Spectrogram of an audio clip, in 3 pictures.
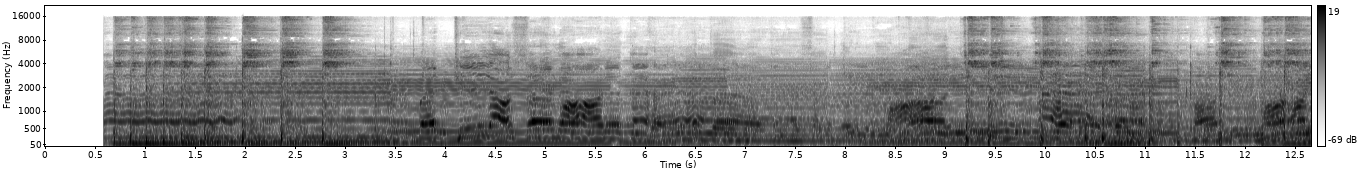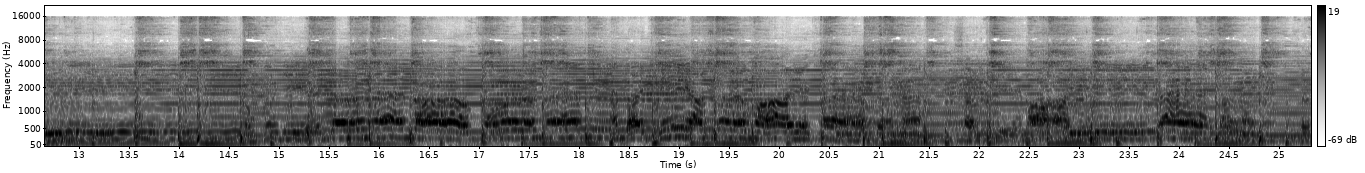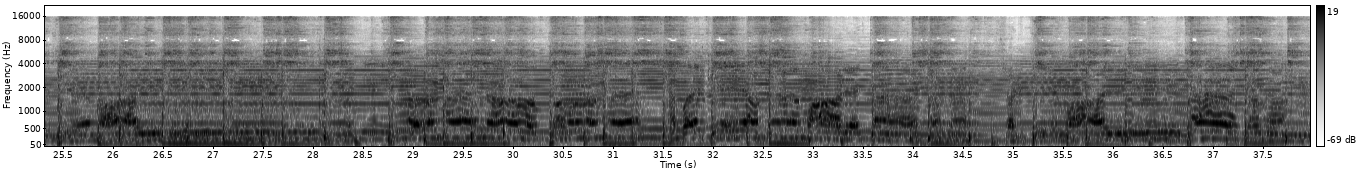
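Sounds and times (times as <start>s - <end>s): harmonium chords: 0.6s - 37.9s
man singing devotional song: 0.6s - 37.9s
hand drum beat: 9.2s - 37.9s.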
